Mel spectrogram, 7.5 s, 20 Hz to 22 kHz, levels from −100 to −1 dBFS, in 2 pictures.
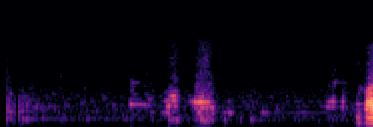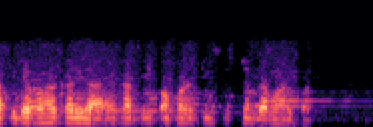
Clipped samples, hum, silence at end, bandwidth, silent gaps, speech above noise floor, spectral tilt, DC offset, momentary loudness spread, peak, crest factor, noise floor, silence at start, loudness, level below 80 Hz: under 0.1%; none; 0.65 s; 4.1 kHz; none; 58 dB; -10 dB/octave; under 0.1%; 21 LU; -4 dBFS; 24 dB; -82 dBFS; 1.65 s; -24 LUFS; -76 dBFS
